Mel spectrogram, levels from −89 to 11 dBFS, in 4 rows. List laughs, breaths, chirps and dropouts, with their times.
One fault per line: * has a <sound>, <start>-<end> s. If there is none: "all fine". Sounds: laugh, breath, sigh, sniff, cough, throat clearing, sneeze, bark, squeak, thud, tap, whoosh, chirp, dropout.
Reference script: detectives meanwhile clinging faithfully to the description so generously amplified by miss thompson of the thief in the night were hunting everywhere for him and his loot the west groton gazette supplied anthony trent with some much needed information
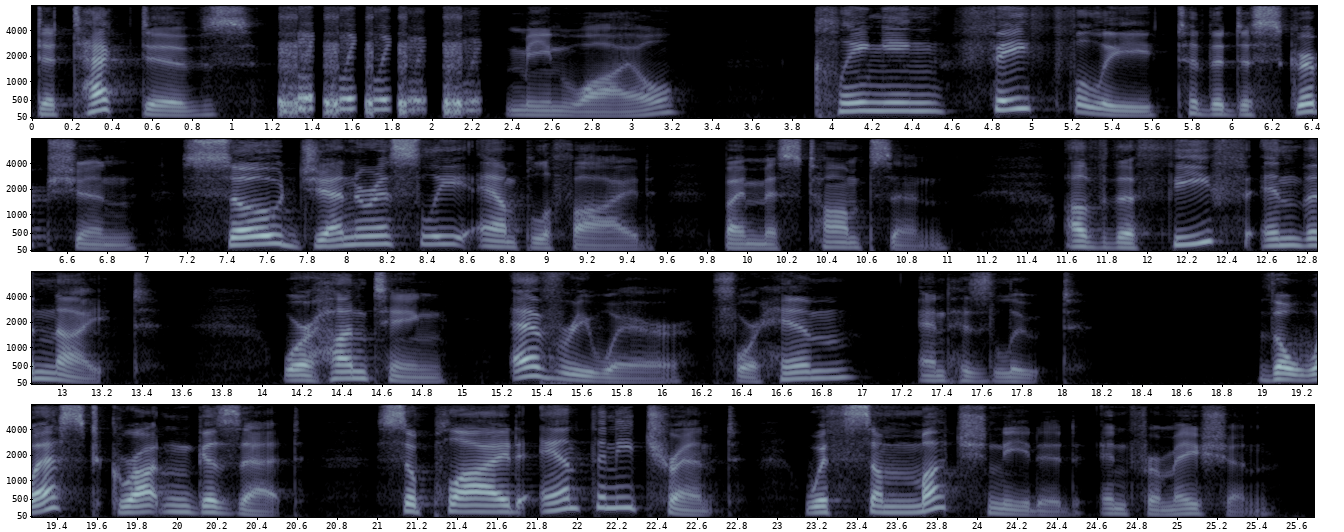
* has a laugh, 1.2-2.3 s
